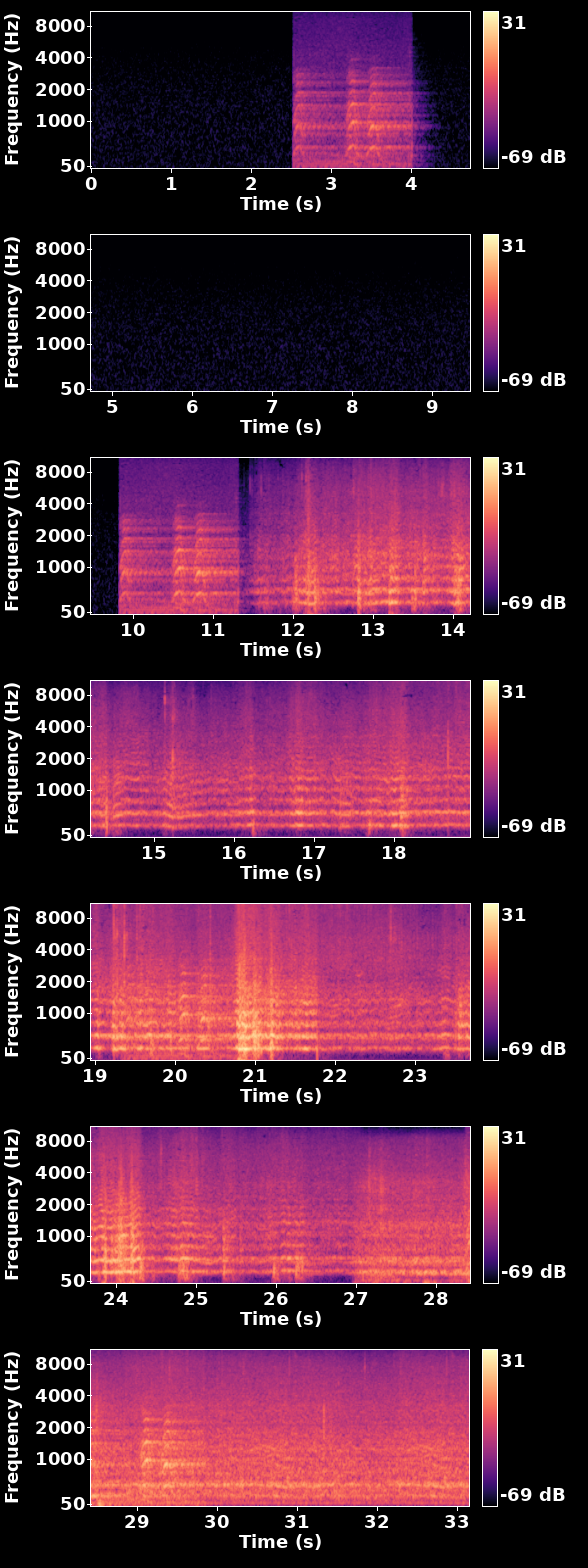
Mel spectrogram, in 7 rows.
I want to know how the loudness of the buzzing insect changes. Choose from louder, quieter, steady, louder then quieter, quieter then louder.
louder then quieter.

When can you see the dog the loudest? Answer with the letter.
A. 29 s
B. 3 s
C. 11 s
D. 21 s
A.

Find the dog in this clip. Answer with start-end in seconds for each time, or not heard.
2.5-4.0, 9.8-11.3, 19.4-20.9, 28.4-29.9.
